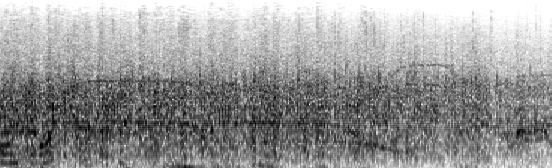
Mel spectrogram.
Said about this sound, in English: Sorry about that. we gotta tone it down out there, please. God, the applause is very loud.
